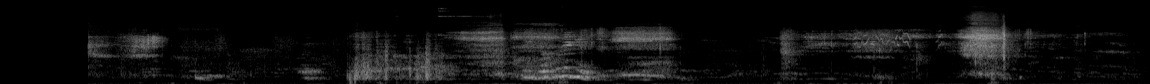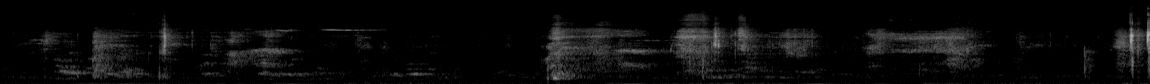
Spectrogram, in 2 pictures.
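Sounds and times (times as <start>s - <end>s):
indistinct voices talking: 0.9s - 23.0s.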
